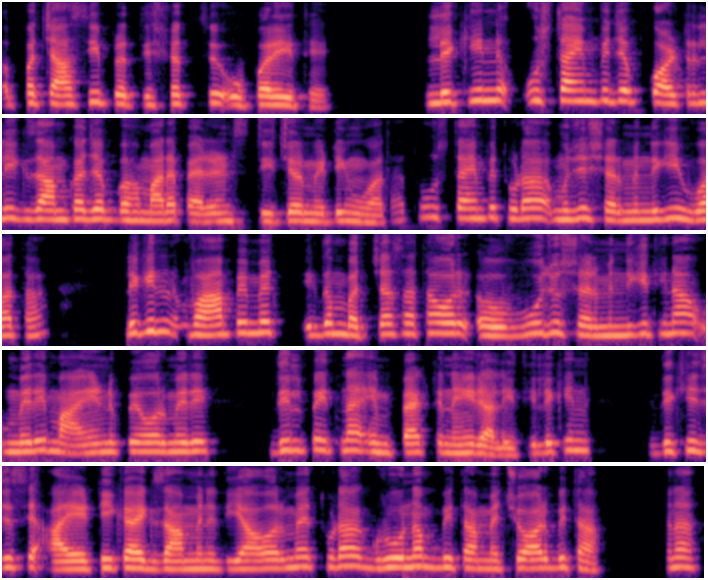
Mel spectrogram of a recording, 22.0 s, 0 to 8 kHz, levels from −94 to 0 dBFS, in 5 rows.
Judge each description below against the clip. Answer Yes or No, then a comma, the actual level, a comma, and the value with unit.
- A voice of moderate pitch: No, high, 200 Hz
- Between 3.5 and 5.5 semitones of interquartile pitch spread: Yes, average, 3.8 semitones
